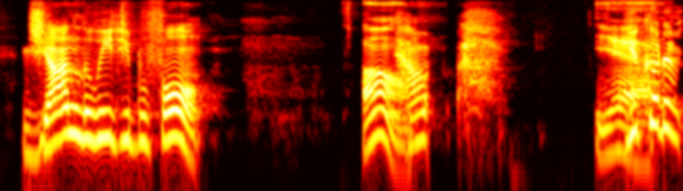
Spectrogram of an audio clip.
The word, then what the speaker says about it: Gianluigi Buffon: Oh, that's Gianluigi Buffon. I cannot believe you would say one of the greatest players to ever put gloves on. It's Gianluigi Buffon.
